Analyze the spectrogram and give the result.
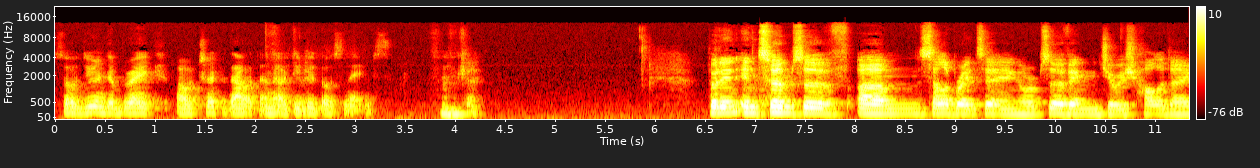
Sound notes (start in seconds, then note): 3.9 laughs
